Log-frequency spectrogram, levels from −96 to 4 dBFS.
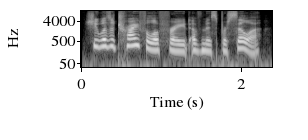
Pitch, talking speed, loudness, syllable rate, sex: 235 Hz, 200 wpm, -19 LUFS, 5.5 syllables/s, female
